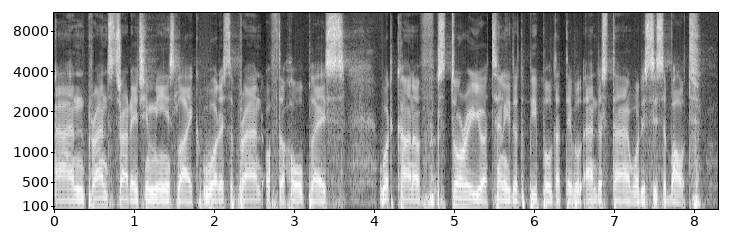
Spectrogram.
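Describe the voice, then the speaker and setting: Over noticeable background noise, a man talks with a fairly low pitch and fairly even intonation. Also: dry, close sound with no echo. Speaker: marketer and urban activist. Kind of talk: lecture. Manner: halting, many fillers.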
